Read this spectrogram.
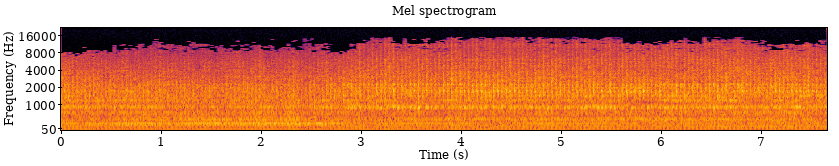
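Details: Massey Ferguson 165 tractor, four-cylinder Perkins diesel, tight and in good shape, started after sitting, no smoke: steady, even diesel clatter at idle with no misses or knocks; normal idle.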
